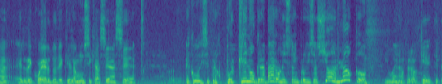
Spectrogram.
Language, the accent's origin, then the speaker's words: Spanish; Italy; En Italia me siento escocés, estoy en Escocia, soy italiano, estoy acá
